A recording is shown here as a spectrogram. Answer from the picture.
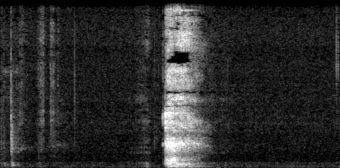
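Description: A man clears his throat once, a short rasping burst about two seconds in; otherwise only low room tone.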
